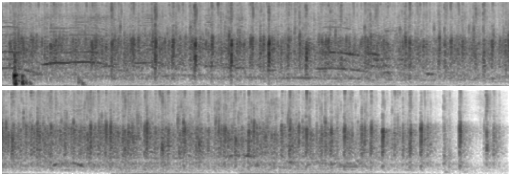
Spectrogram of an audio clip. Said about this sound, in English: Would you clap your hands one more time and give Jesus praise?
